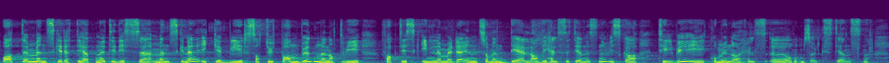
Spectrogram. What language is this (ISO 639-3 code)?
nor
